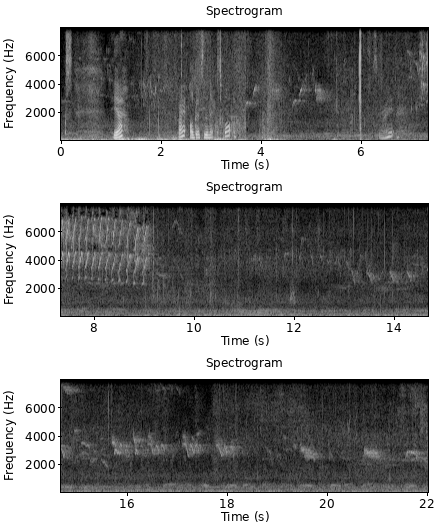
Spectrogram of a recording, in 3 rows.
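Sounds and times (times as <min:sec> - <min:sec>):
small bird chirping: 0:00.9 - 0:05.6, 0:06.3 - 0:22.0.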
